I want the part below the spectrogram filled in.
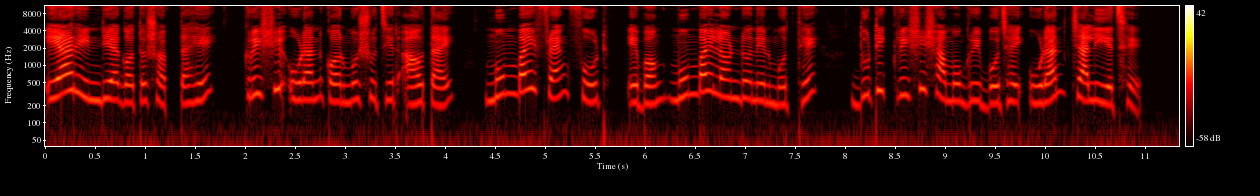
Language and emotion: Bengali, neutral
